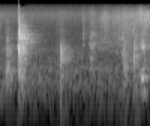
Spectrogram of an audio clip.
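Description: Wooden spoon stirring rice toasting golden in oil in a stainless steel pot, with three sharp scrapes against the pan, the loudest just after the start.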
